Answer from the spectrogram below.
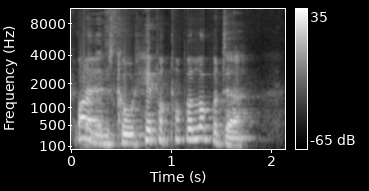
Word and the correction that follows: Hippolyta: Hippolyta, I think it is. – We'll go with that.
